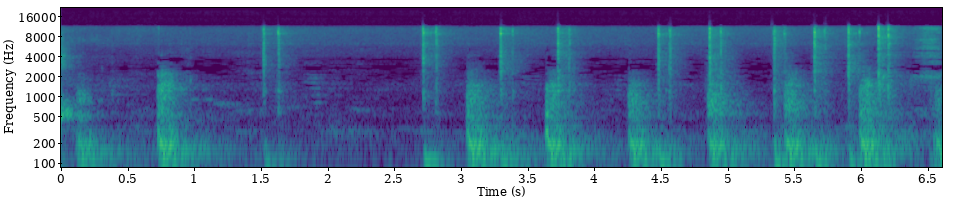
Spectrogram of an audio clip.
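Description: Someone types a phone number on a computer keyboard, with short irregular bursts of close keystrokes and brief pauses between groups of taps.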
